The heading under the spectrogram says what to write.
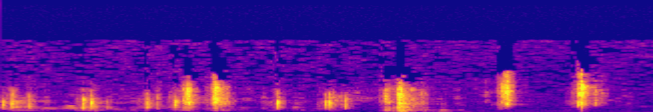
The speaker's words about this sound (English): Have to lock the door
